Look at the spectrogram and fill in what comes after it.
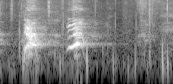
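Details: Benny, a pet dog, barking at a chihuahua: two loud, harsh barks about half a second apart, each with a rising then falling tone, followed by quiet background noise.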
